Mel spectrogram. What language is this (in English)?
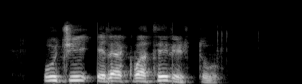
Laz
